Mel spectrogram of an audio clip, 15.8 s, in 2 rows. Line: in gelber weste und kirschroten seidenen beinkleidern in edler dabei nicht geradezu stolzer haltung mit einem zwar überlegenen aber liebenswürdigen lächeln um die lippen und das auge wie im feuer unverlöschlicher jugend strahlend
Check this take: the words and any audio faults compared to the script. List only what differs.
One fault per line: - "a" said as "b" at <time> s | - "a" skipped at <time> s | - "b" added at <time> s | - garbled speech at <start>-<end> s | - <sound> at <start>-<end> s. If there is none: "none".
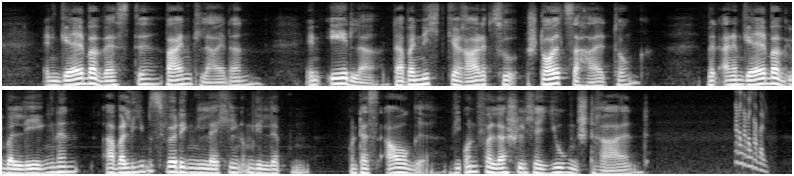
- "und kirschroten seidenen" skipped at 1.6 s
- "zwar" said as "gelber" at 7.4 s
- "im feuer" skipped at 12.5 s
- chirp at 15.2-15.6 s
